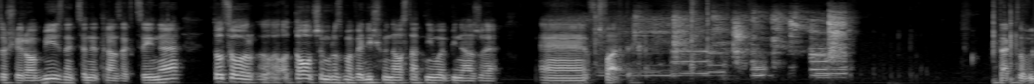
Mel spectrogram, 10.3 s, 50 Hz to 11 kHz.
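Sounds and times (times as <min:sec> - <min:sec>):
speech: 0:00.0 - 0:06.8, 0:10.0 - 0:10.3
mobile phone ringing with a bright melodic ringtone: 0:06.0 - 0:08.6.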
